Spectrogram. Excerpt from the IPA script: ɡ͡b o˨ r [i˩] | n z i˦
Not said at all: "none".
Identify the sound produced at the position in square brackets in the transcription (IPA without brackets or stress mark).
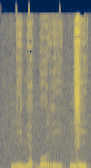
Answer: i˨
